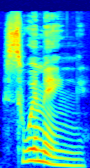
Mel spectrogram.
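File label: "swimming", English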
